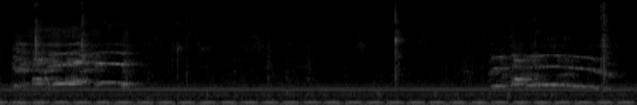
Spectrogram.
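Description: A rooster crowing twice, once near the start and again near the end, each crow about a second and a half long and falling in pitch at the end. A steady low hum runs underneath, with a couple of sharp clicks between the crows.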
